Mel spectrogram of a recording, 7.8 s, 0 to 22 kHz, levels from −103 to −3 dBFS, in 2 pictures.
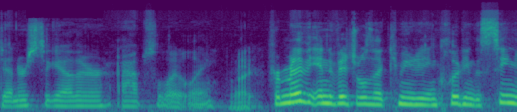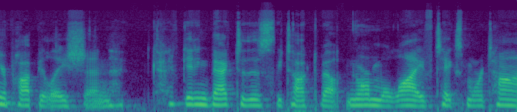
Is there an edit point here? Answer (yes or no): yes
